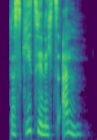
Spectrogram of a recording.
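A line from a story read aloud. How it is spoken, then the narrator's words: Hissed. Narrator (German): fauchte sie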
